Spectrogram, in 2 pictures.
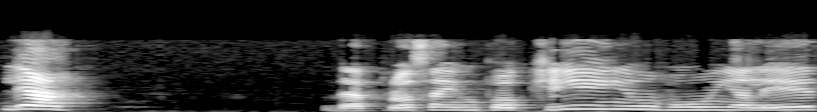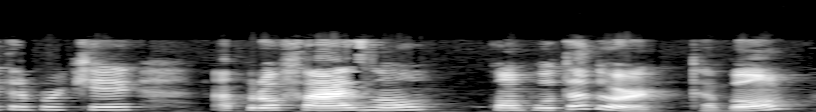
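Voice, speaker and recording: A young woman with a Brazilian Portuguese accent explains a homework sheet to young children at a slow, patient pace. Her voice sits a little high and turns sing-song, and she keeps checking in with her pupils. The home recording sounds dull and lo-fi. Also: lively intonation. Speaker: primary school teacher.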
